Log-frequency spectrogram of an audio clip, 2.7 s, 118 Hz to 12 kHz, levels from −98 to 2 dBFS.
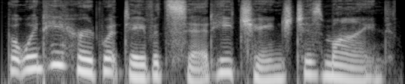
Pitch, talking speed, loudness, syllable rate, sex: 200 Hz, 245 wpm, -18 LUFS, 5.1 syllables/s, female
